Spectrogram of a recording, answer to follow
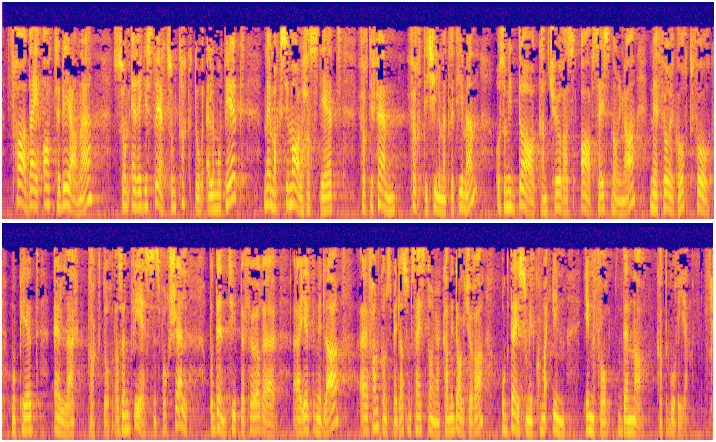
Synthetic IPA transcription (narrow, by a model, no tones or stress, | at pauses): fɾɑːd̪æɪʔɑːt̪ʰeːʋeːɑnəsɔmʔæɾɛɡɪst̪ɾeːʁt̪sɔmt̪ʰɾɑkt̪ʊɾɛ̰lːəɾmʊpʰeːd̪ | mɛmɑksɪmɑːlhɑst̪ɪheːt̪ | fœʁt̪ɪfɛm | fœʁt̪ɪçɪlʊmeːt̪əʁɪt̪ʰiːmənʔɔsɔmɪd̪ɑːɡ̚kʰɑnçøːɾɑsʔɑʋsæɪst̪n̩oːɾɪŋɑmɛføːɾəkʰɔʁt̪fɔɾmʊpʰeːd̪ | ɛlːəɾt̪ʰɾɑkt̪ʊɾɛ̰ʔɑlsɔæɪnʋeːsnsfɔʁʂɛlpʰɔd̪ɛnt̪ʰyːpəføːɾə | jɛlpəmɪd̪ləɾfɾɑmkɔmst̪mɪd̪ləɾsɔmsæɪst̪noːɾɪŋɑkʰɑnɪd̪ɑːɡçøːɾɑʔɔːɡd̪æɪsɔmʋɪlkʰɔmːɑ̰ɪnː | ɪnːn̩fɔɾd̪ɛnːə̰ | kʰɑt̪əɡʊɾḭːə̰n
